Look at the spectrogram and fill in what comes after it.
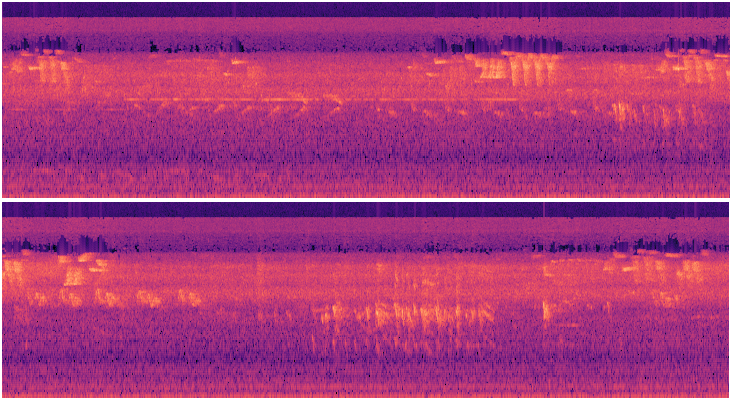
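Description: Small birds chirping and singing in short scattered phrases, over a steady low outdoor rumble.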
